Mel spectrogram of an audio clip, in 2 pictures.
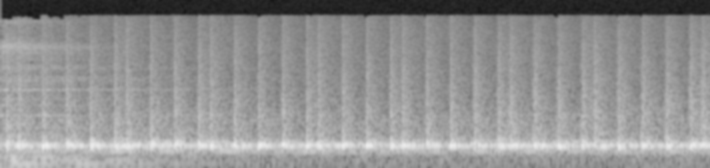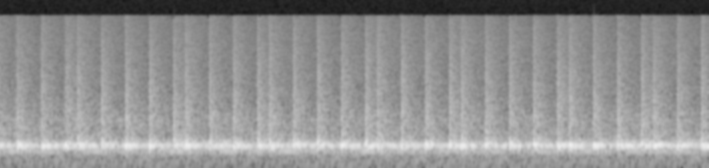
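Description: Electronic dance track in a breakdown: the heavy bass drops out at the start, leaving a held mid-pitched tone under fast, even drum hits at about four or five a second.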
